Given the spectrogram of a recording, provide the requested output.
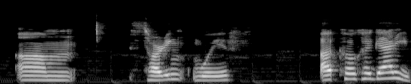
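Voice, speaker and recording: The pitch moves by a normal amount. Music can be heard in the background. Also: woman. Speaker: artist. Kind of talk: casual voiceover commentary on a speedpaint. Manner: hesitant, many fillers.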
